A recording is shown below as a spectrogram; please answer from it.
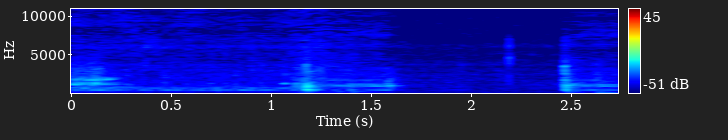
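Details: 1998 JVC HR-J756MS VHS deck that had been left out in the rain, after repair: quiet even tape transport whir with soft mechanism clicks; plays normally, drum heard rubbing slightly.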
